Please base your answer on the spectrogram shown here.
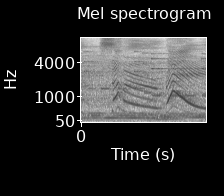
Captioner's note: bell ringing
